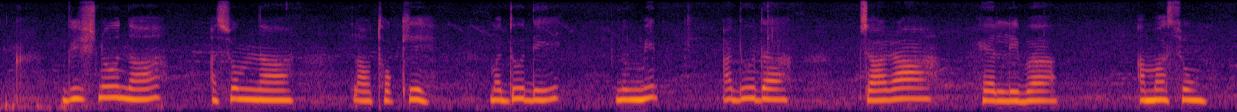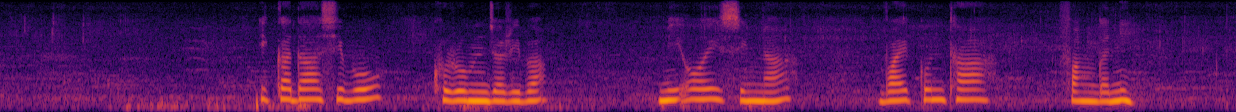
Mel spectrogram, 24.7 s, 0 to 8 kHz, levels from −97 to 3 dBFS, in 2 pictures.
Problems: background sounds at intervals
